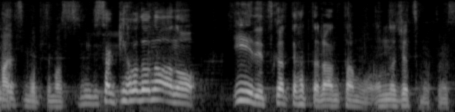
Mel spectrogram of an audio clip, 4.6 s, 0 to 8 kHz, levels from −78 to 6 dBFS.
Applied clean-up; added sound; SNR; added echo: neural separator model SepFormer DNS4.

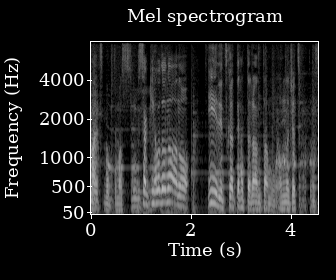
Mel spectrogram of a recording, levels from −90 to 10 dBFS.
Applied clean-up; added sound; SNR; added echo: neural mask model RNNoise.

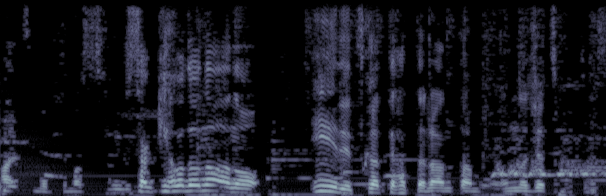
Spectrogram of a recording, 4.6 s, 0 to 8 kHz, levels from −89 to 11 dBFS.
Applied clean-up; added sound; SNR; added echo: classical method spectral subtraction.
